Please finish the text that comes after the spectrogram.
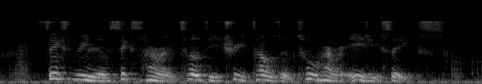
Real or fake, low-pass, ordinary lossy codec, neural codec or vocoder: real; none; none; none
